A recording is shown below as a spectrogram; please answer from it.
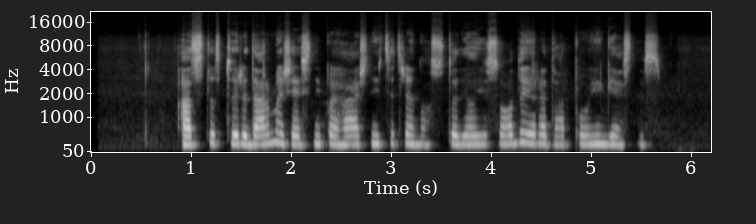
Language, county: Lithuanian, Alytus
